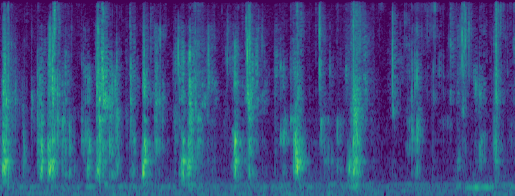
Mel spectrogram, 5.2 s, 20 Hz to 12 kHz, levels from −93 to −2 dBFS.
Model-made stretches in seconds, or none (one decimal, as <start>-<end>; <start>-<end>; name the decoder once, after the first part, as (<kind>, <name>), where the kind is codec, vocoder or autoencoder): 2.0-3.8 (vocoder, Vocos)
